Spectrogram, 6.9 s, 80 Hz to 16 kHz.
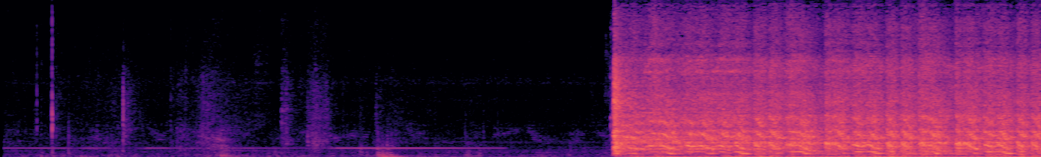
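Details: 2004 Dodge Ram Rumble Bee, freshly swapped 6.1 HEMI V8 from 2006 SRT Charger, first start: catches after a pause and runs loud with a slightly uneven beat; rough idle, suspected open port on intake needing a plug.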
